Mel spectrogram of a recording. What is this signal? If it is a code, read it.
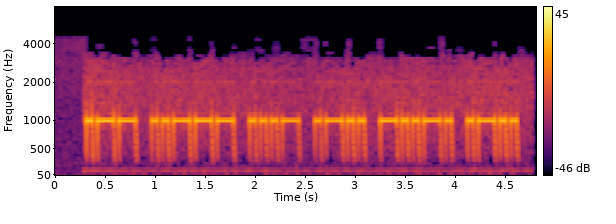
Morse code, heard as a keyed tone, about 22 wpm, 1000 Hz, with radio noise. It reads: W2VL/L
